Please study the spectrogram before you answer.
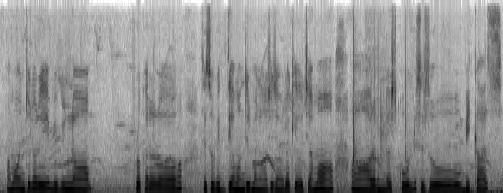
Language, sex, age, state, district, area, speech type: Odia, female, 18-30, Odisha, Subarnapur, urban, spontaneous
